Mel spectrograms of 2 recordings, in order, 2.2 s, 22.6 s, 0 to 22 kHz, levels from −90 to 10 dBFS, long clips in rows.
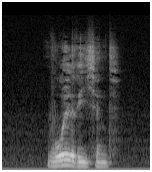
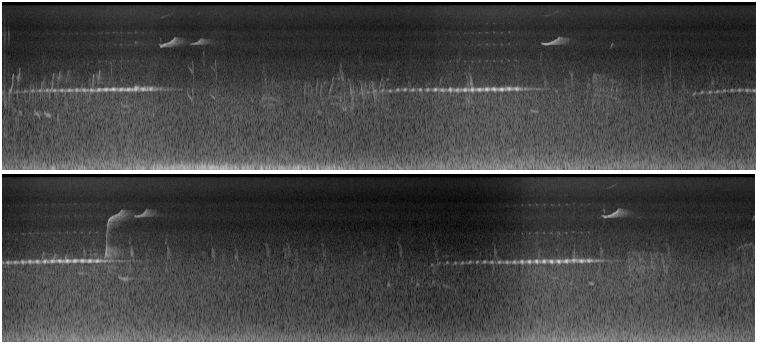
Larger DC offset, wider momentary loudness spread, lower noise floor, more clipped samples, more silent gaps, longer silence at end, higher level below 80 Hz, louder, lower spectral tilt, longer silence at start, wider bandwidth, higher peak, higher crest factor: first, 0.7% vs under 0.1%; second, 16 LU vs 26 LU; first, -56 dBFS vs -46 dBFS; neither; neither; first, 0.5 s vs 0 s; second, -54 dBFS vs -36 dBFS; about the same, -19 LUFS vs -18 LUFS; first, -5.5 dB/octave vs -2 dB/octave; first, 0.7 s vs 0 s; second, 11.5 kHz vs over 20 kHz; about the same, -4 dBFS vs -4 dBFS; about the same, 18 dB vs 20 dB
